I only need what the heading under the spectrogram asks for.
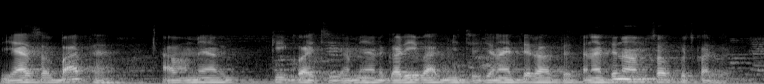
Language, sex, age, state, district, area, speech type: Maithili, male, 30-45, Bihar, Samastipur, rural, spontaneous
